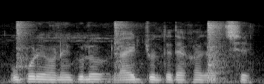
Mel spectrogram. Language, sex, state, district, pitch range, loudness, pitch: Bengali, male, West Bengal, Cooch Behar, 105-115 Hz, -17 LUFS, 110 Hz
